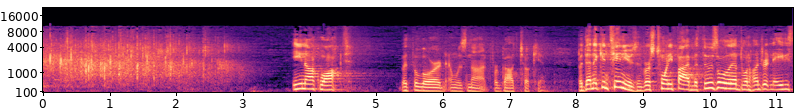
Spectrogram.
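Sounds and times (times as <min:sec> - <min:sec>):
audience clapping: 0:00.0 - 0:03.1
speech: 0:03.8 - 0:04.7, 0:05.4 - 0:11.2.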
